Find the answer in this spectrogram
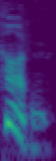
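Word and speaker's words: Hawarden: surname spelled Howard, but as with the village near Dodleston, locally pronounced Harden.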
